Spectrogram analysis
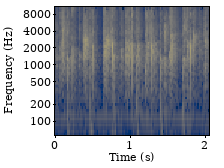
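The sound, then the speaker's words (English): Applause for a band at a live show: a busy, uneven patter of audience clapping that swells and dips in quick bursts, with no talk over it. “How about a nice round of applause for Five Guys with Instruments? Let's do it right here.”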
